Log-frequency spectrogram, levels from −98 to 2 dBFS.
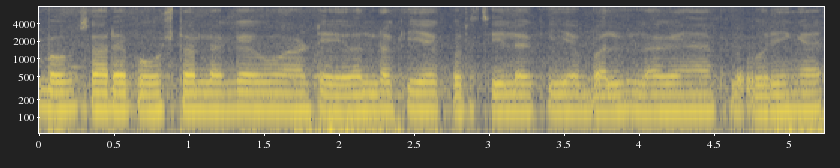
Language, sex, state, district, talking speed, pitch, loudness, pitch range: Hindi, male, Madhya Pradesh, Katni, 195 wpm, 130 Hz, -15 LUFS, 125-135 Hz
